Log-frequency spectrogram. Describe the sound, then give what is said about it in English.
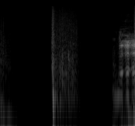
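Two short bleats of a pink sheep, each a wavering nasal baa lasting under half a second, separated by a brief silence. They are moderately loud, with no talking. “Oh, run, run, pink sheep, run!”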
